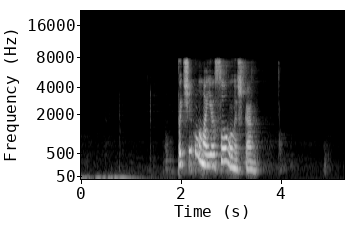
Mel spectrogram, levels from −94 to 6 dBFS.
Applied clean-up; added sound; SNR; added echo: neural mask model DeepFilterNet 3.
